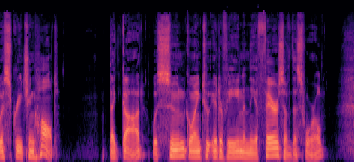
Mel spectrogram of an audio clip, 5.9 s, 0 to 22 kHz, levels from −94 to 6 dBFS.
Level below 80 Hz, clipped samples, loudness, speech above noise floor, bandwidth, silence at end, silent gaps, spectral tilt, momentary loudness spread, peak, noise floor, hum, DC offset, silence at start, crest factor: -48 dBFS; under 0.1%; -23 LUFS; 49 dB; 16.5 kHz; 0 s; none; -5 dB/octave; 8 LU; -6 dBFS; -72 dBFS; none; under 0.1%; 0 s; 18 dB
